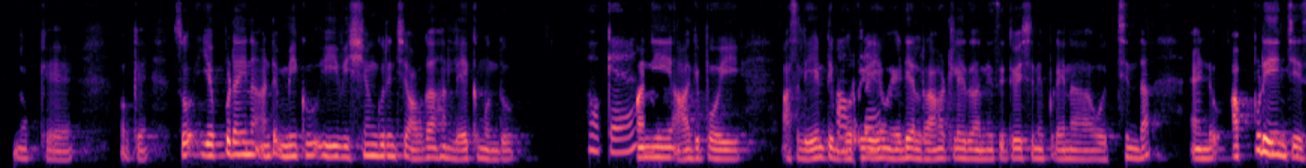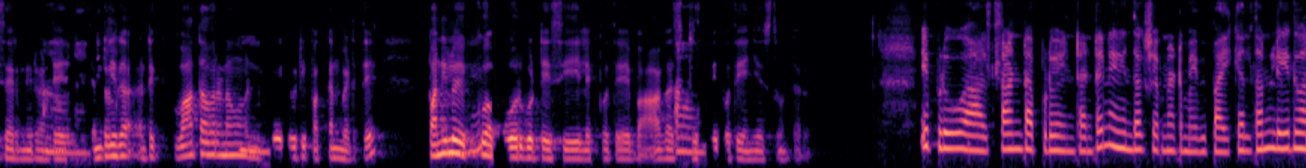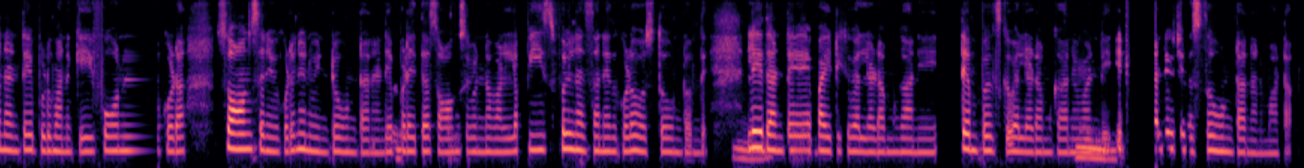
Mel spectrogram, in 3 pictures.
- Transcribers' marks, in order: in English: "సో"; tapping; in English: "సిట్యుయేషన్"; in English: "జనరల్‌గా"; other background noise; in English: "అండ్ క్రియేటివిటీ"; static; in English: "బోర్"; in English: "స్ట్రెస్"; in English: "మేబీ"; distorted speech; in English: "సాంగ్స్"; in English: "సాంగ్స్"; in English: "టెంపుల్స్‌కి"
- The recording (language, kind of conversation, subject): Telugu, podcast, వాతావరణాన్ని మార్చుకుంటే సృజనాత్మకత మరింత ఉత్తేజితమవుతుందా?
